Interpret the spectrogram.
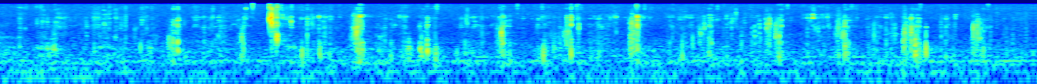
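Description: A person chewing a mouthful of pan-fried pelmeni (fried dumplings): a string of short, irregular mouth clicks and soft crunches.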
